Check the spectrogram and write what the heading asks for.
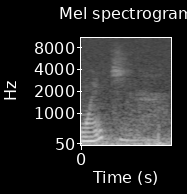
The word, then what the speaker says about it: Angwech: name is ange my father is very tough on the pronunciation he once had me pronounce it in front of a camera and the cameraman had him whispering behind how my pronunciation needs a little bit more accent in it as i pronounce it so my name is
